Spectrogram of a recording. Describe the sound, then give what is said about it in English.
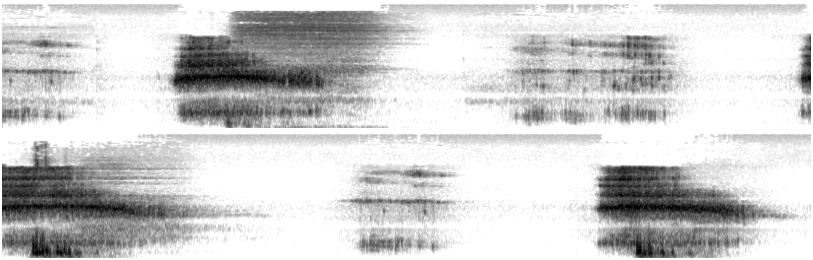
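Three deep breaths are taken at the start of a therapy session. Each is a long, loud, breathy exhale, spaced about four seconds apart, with softer, shorter breath sounds in the gaps. “let's both of us take three deep breaths.”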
